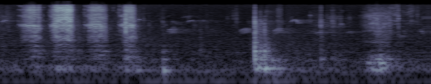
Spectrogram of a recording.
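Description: Pieces are drilled down into wood in a few short bursts with a buzzing, rasping tone, followed by quieter handling knocks and a sharp clunk.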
